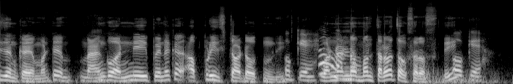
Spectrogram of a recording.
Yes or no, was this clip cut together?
no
